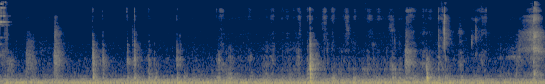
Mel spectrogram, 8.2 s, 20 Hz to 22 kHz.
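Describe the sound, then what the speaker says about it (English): Small tuner screws being unscrewed from the back of a cigar box guitar, faint scattered clicks and light metallic scrapes over a low background hum, close and quiet. "Now I just need to take off 1, 2, 3, 4 screws to open up the back."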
